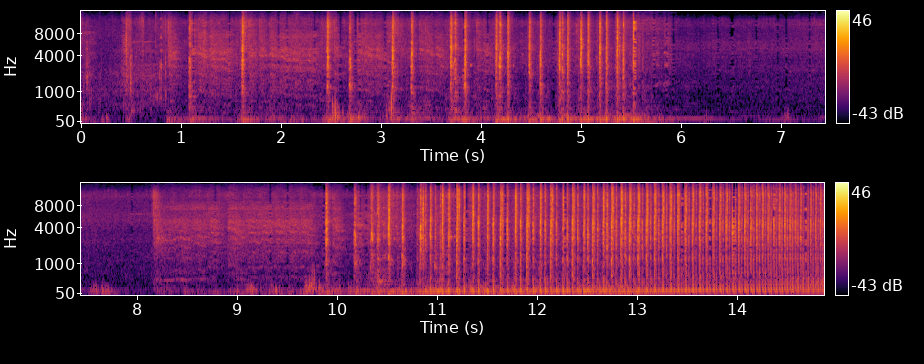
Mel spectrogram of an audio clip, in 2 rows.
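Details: 62-year-old Dodge truck, sitting 20 years, cranks unevenly, catches after a gap, then fires and revs on fuel poured in, heard at the exhaust; it runs only on poured fuel and needs a working fuel system.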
